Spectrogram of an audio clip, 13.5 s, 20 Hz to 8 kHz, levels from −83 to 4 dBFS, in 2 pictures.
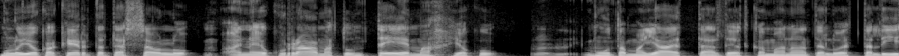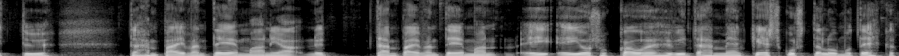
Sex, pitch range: male, 105-130 Hz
